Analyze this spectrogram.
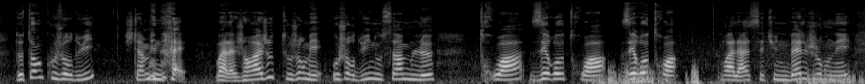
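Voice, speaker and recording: A woman's fairly high voice at a moderate pace, with ordinary pitch variation, big swings in loudness and noticeable background noise. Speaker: personal development coach. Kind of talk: casual talk to viewers. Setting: outdoors, walking. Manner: hesitant, many fillers.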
